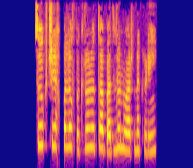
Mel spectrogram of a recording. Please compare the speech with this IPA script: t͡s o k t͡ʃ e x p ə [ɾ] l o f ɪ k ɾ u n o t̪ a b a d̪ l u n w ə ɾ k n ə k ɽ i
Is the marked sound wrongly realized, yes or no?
yes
